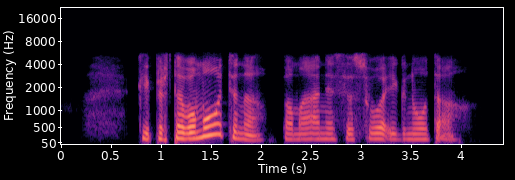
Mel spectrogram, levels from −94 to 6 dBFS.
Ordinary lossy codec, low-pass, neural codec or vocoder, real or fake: Opus, 32 kbps; 5.4 kHz; vocoder, 22.05 kHz, 80 mel bands, WaveNeXt; fake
